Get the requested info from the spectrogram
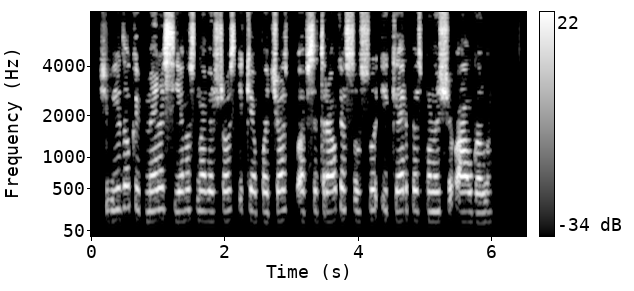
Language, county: Lithuanian, Vilnius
